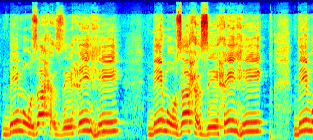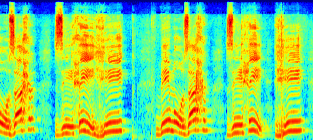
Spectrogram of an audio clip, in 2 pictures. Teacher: آخری جو ہمارے پاس ہا ہے، اس کی آواز جو ہے وہ حلق کے آخری حصے سے آئے گی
